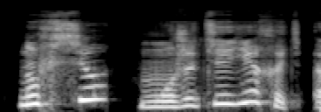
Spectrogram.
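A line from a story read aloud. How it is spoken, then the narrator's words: Joyful. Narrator (Russian): радостно сказал мне господин Торкио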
